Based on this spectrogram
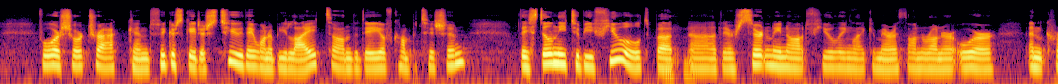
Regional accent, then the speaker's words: Switzerland; I'm from Switzerland, so I always say to some degree, yes, to chocolate.

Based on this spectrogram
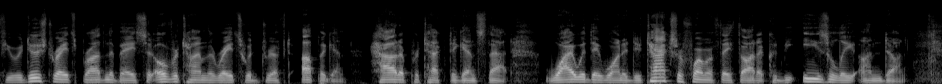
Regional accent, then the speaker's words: Massachusetts, United States; I grew up in Massachusetts

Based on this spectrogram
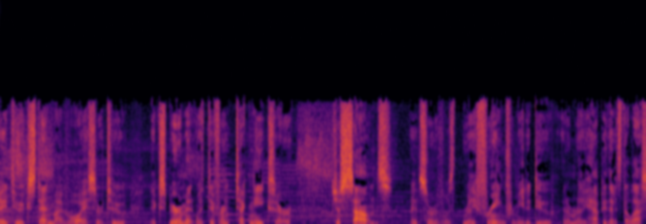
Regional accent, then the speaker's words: Wisconsin, United States; also born or lived in North Carolina; Well, I had been living in North Carolina. I was sort of born and raised in Wisconsin, and I moved down there with all my bandmates.

